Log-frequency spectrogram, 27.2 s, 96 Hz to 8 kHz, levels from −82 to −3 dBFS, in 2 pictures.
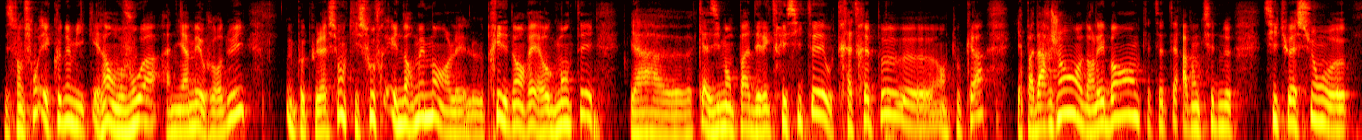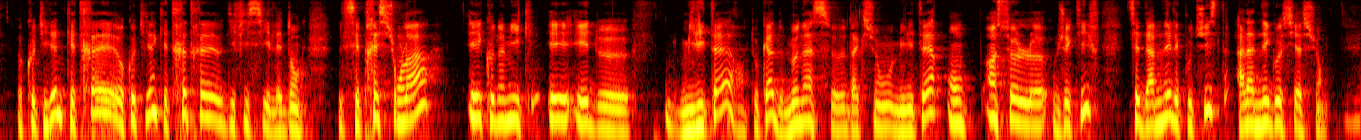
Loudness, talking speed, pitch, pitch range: -26 LUFS, 185 wpm, 155 Hz, 135-180 Hz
